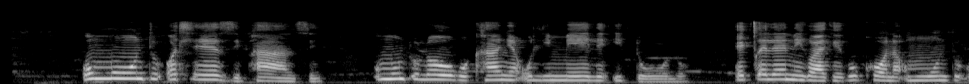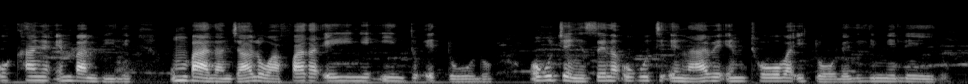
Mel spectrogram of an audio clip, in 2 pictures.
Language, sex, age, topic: North Ndebele, male, 36-49, health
